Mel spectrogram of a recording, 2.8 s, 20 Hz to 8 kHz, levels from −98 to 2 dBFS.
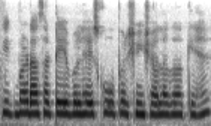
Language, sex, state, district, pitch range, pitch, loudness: Hindi, female, Bihar, Patna, 220-235 Hz, 225 Hz, -14 LUFS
